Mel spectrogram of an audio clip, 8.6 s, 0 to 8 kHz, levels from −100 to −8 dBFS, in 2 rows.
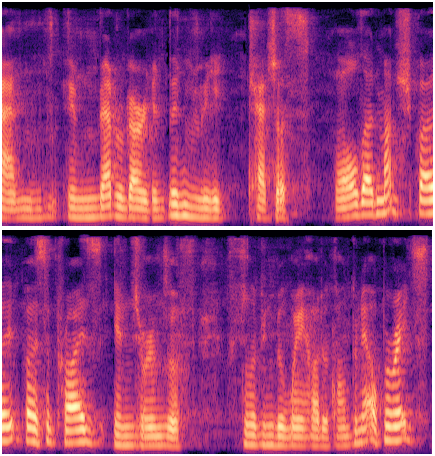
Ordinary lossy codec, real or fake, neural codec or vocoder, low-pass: AAC, 32 kbps; fake; autoencoder, 22.05 kHz, a latent of 192 numbers a frame, VITS, trained on one speaker; 7.2 kHz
